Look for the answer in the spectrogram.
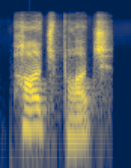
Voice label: "hodgepodge", Indian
